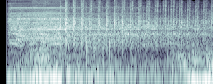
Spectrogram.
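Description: Rapid automatic gunfire: a fast, even string of shots over a deep rumble, starting about half a second in.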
